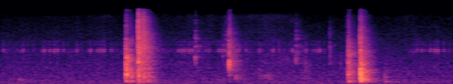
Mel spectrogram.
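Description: Hard plastic clatter of a flat iron and comb being handled: two louder clacks, about two and five seconds in, with a few lighter clicks between.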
